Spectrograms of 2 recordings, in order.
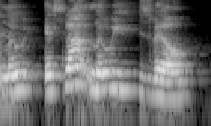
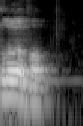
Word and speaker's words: Louisville: It's not Louisville. It's Louisville.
